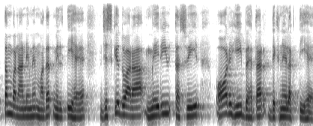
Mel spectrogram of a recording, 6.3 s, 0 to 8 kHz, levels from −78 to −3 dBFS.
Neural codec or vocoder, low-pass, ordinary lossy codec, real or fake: none; 7.2 kHz; none; real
